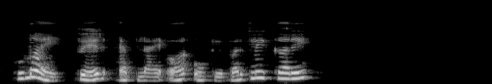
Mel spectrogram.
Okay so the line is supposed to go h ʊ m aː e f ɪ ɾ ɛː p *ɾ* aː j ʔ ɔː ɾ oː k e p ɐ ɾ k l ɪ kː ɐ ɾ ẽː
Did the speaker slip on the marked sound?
yes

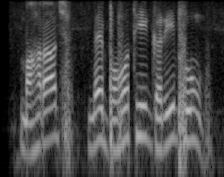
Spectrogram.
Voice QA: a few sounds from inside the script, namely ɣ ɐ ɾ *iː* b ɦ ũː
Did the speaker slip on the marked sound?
no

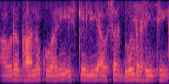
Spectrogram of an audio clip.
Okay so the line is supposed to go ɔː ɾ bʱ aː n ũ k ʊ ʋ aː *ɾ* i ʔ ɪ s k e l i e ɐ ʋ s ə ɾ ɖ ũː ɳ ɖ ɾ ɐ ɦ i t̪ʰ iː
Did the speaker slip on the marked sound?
no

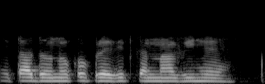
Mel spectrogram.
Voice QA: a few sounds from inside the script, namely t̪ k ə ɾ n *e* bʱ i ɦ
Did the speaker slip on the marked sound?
yes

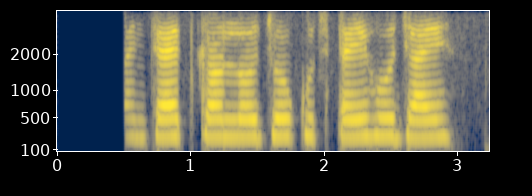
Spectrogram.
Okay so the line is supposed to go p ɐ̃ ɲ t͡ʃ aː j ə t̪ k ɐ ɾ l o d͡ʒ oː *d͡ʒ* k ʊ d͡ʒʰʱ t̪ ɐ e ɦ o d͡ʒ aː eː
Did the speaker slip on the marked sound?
yes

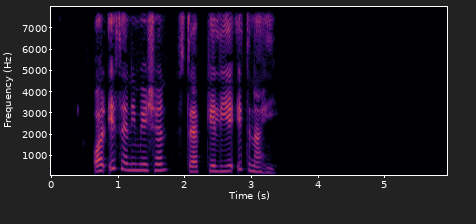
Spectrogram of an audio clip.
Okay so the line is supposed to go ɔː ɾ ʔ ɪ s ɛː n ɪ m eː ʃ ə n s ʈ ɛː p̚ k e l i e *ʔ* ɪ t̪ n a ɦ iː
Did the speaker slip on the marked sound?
no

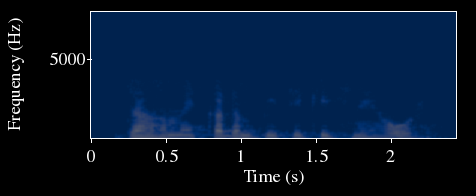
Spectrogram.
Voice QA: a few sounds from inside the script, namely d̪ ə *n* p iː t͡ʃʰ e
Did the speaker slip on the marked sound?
yes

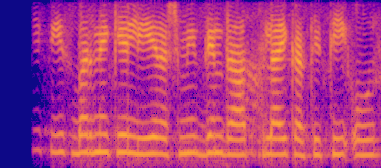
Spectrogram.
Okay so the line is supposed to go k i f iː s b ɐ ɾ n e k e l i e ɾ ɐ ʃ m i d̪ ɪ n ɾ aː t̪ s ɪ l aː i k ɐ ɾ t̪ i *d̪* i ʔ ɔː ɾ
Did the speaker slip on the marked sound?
yes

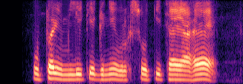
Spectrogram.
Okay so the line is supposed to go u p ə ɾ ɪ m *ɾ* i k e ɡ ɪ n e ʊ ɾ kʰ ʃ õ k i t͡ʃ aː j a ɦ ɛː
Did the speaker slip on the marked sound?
yes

